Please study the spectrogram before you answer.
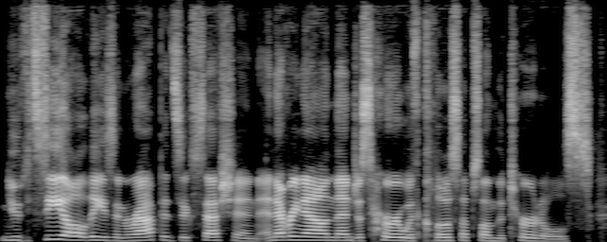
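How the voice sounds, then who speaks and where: A woman's voice: medium pitch, brisk, fairly bright tone, clear, resonant tone, no echo. A woman chatting casually as a voice actor guest, playfully rambling through imagined scenarios. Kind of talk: casual chat.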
